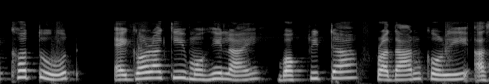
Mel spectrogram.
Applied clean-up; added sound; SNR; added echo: neural separator model SepFormer DNS4.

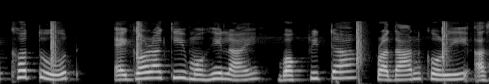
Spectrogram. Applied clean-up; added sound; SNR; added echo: none; Clapping; 12 dB; none.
